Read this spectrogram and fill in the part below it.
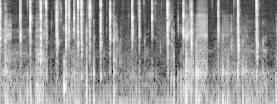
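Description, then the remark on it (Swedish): Wet, smacking lip and mouth noises from two people eating, a sound clip played from a phone: a rapid irregular series of sharp clicks and squelches with no talking. “Det här är min värsta fasa, men du och jag är smaskare.”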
